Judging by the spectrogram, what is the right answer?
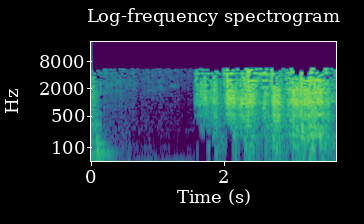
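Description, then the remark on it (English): After a moment of silence, dishes bang and clatter in a busy, continuous jumble of sharp knocks and rattles, loud and unbroken to the end, with no one speaking. “Mr. Larkin is my patient, and banging dishes won't help.”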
